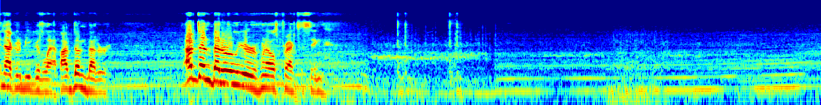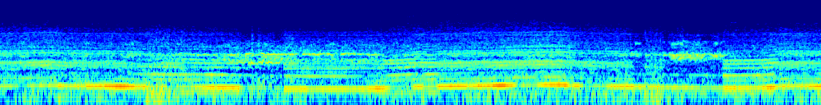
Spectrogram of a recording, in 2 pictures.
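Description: A car engine hums steadily, its pitch rising and dropping as it shifts gears.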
